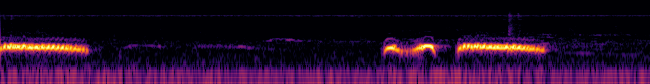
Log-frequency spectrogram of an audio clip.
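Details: Mellow coos of a Thai decoy spotted dove: the end of one long coo, a pause, then a wavering double note and another drawn-out low coo.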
